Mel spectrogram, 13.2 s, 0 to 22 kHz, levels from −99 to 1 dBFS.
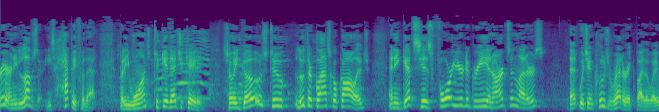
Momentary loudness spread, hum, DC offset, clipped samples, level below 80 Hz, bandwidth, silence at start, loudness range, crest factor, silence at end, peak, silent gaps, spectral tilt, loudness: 11 LU; none; under 0.1%; under 0.1%; -70 dBFS; 12 kHz; 0 s; 2 LU; 20 dB; 0 s; -2 dBFS; none; -4 dB/octave; -21 LUFS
